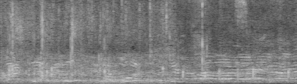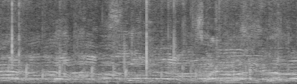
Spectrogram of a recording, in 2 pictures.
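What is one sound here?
A crowd of men chants and cheers loudly outdoors.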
